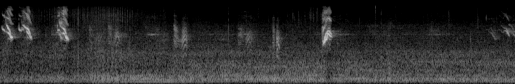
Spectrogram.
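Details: Sparrows, filmed on 10 June 2018: a quick cluster of sharp high chirps at the start, another short pair, then a single bright chirp a few seconds later over steady background hiss.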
